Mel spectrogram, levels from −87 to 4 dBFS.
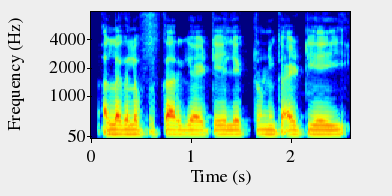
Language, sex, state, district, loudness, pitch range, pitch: Rajasthani, male, Rajasthan, Churu, -20 LUFS, 105-110 Hz, 105 Hz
